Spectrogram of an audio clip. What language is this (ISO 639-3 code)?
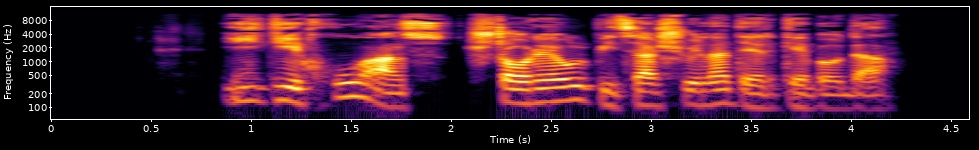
kat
